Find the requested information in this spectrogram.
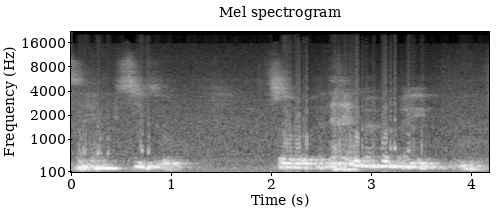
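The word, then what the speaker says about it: Cixous: I never heard anybody pronounce Sizu. I read and were very hard. I never heard somebody. So of course I gave a very funny and very, of course, absent pronunciation. And Salim corrected me. He said that that's Sizu.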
